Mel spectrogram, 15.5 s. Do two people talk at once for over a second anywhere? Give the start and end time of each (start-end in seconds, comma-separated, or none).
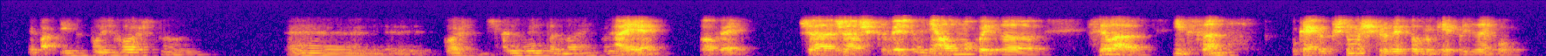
none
